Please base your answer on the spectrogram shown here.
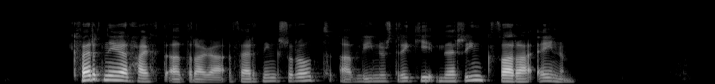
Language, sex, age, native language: Icelandic, male, 20-29, Icelandic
